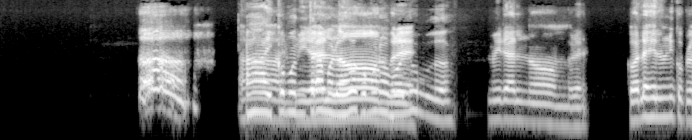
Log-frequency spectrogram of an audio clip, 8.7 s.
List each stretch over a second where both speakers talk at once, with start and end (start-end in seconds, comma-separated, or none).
3.1-5.2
